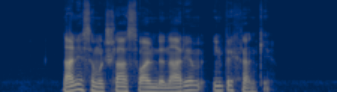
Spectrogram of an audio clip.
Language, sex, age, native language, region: Slovenian, male, 18-29, Slovenian, Central Slovenia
